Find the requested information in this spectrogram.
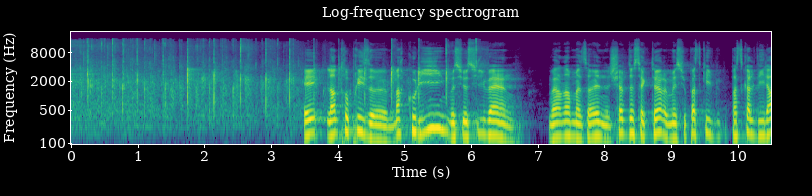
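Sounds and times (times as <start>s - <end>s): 
audience applause: 0.0s - 5.8s
speech: 3.5s - 10.4s.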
